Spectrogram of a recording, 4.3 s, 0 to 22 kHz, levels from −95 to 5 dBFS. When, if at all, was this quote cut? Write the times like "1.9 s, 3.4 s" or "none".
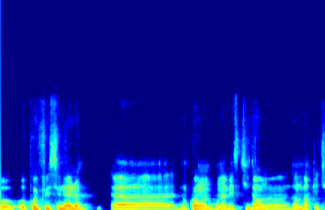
none

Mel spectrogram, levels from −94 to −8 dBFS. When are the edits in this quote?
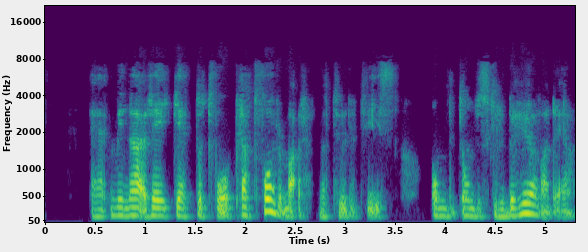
none

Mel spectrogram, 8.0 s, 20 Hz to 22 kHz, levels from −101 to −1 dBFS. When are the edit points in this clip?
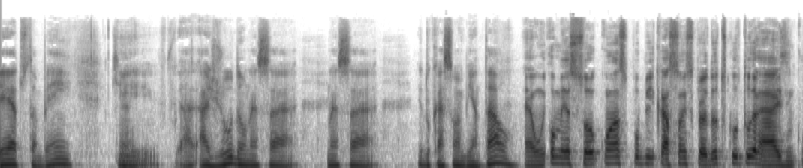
1.6 s, 3.3 s, 5.4 s, 6.9 s

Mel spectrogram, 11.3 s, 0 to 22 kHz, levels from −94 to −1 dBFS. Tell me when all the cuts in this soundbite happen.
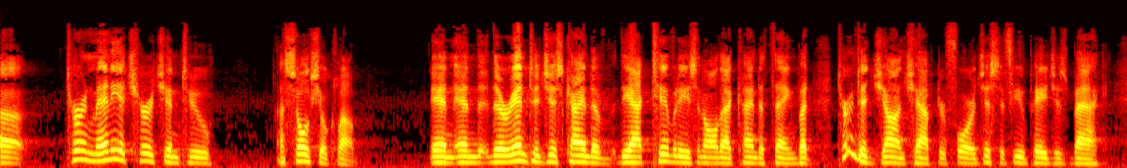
none

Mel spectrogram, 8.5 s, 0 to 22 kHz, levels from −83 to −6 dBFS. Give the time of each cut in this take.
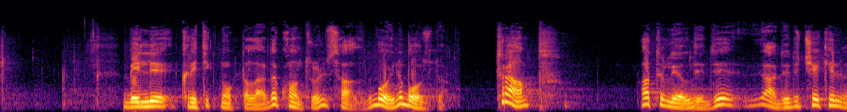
1.2 s, 4.6 s, 6.9 s

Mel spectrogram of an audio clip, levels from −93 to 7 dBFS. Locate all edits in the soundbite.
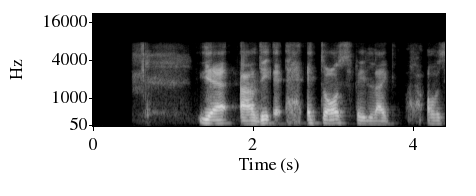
1.8 s

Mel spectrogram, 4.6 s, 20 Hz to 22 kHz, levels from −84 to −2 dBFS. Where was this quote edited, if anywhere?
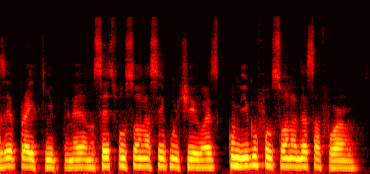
none

